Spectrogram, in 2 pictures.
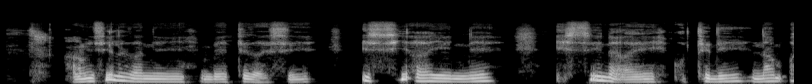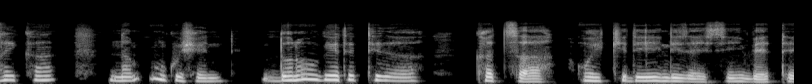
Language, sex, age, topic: Gamo, male, 25-35, agriculture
